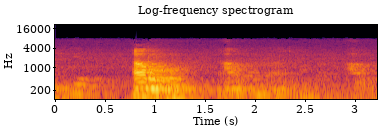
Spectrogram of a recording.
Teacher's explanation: Sehingga ro itu yang fasih 3 getarannya ya. 3 ar, yang tengah-tengah 2 atau 1 ar. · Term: takrir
